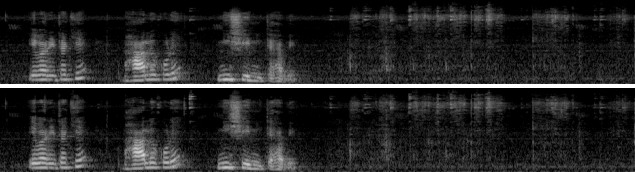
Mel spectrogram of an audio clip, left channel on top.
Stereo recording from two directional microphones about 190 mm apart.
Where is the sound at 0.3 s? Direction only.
50° right (ahead or behind).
